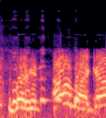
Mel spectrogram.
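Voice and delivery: normal talking voice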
